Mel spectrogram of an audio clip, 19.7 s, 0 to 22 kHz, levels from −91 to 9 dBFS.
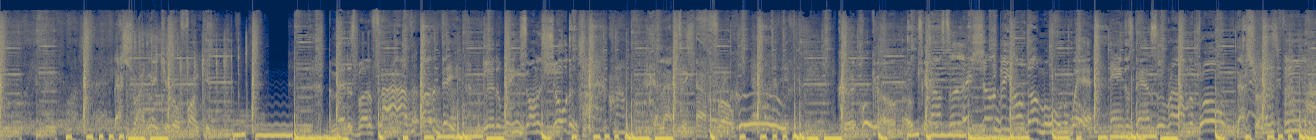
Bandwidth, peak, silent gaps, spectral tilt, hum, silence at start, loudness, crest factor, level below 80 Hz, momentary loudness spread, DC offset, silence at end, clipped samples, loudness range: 17 kHz; 0 dBFS; none; -5 dB/octave; none; 0 s; -11 LUFS; 8 dB; -12 dBFS; 5 LU; under 0.1%; 0 s; 0.3%; 2 LU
